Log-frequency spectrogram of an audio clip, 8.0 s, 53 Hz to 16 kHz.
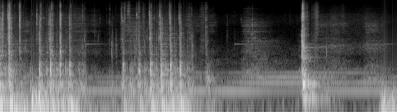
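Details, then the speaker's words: John Deere 890 excavator, first start attempt after years sitting with frozen controls: rapid bursts of sharp solenoid clicks at each key turn, no cranking. The starter isn't getting power. "it's clicking on really hard but the starter isn't turning"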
